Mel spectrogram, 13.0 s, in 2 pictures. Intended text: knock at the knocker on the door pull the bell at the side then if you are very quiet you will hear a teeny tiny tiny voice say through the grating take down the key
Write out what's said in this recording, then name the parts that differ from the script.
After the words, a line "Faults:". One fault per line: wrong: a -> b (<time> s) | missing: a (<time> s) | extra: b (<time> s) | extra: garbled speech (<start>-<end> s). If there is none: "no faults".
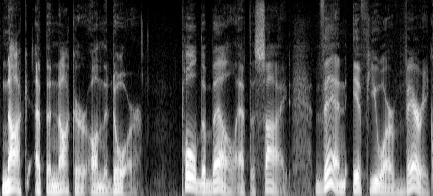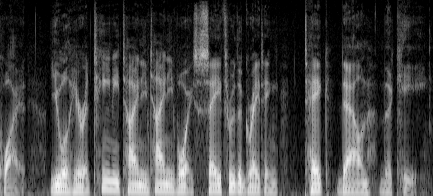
knock at the knocker on the door pull the bell at the side then if you are very quiet you will hear a teeny tiny tiny voice say through the grating take down the key
Faults:
no faults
